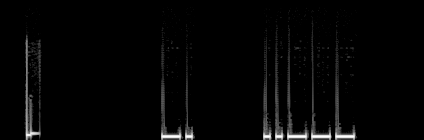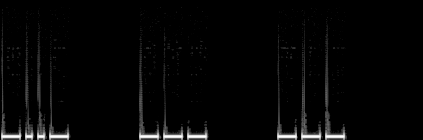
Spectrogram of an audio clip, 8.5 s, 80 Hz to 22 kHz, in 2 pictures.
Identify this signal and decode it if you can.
Morse code, heard as a keyed tone, about 21 wpm, spaced as for 9 wpm, 700 Hz. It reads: N2XOO
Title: USA Call Signs - 5 Characters - 4x Character Spacing - 20wpm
